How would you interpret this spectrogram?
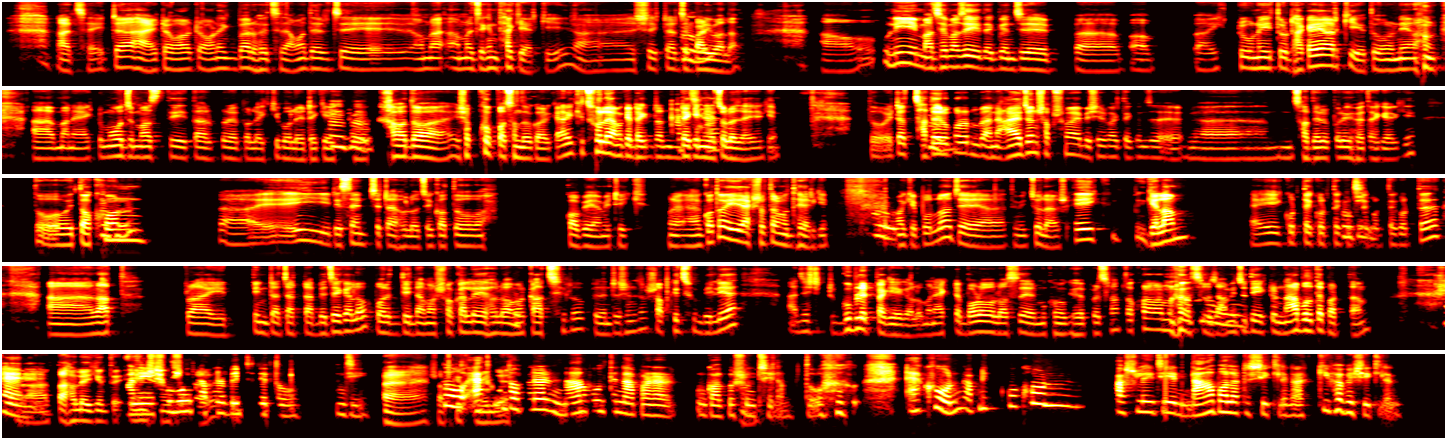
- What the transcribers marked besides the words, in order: chuckle; tapping; laughing while speaking: "হয়েছিল"; chuckle
- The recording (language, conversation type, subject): Bengali, podcast, তুমি কখন ‘না’ বলতে শিখলে?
